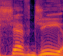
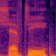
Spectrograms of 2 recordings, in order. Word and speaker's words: Sheff G: don't know anything about Chef G and it's spelled s h e FF so he doesn't cook you know what I'm saying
